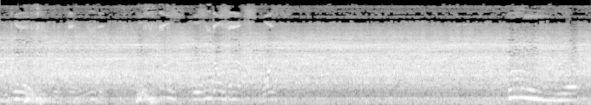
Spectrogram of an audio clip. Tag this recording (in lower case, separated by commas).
speech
